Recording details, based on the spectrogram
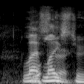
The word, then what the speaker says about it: Leicester: Is it Leicester, Mass? – Leicester. Yeah.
